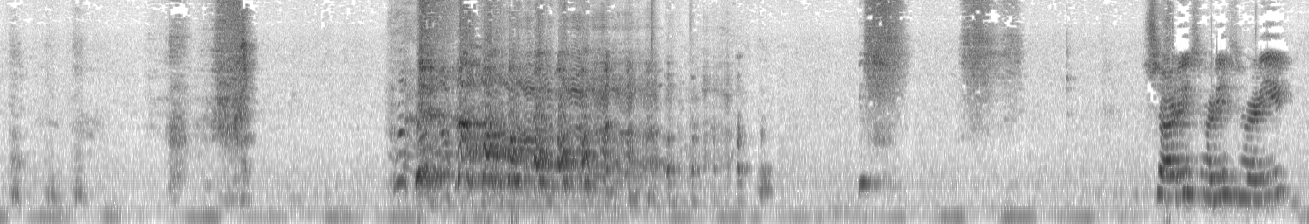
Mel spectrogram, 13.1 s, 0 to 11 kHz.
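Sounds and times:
woman laughing muffled: 0:03.9 - 0:07.7.

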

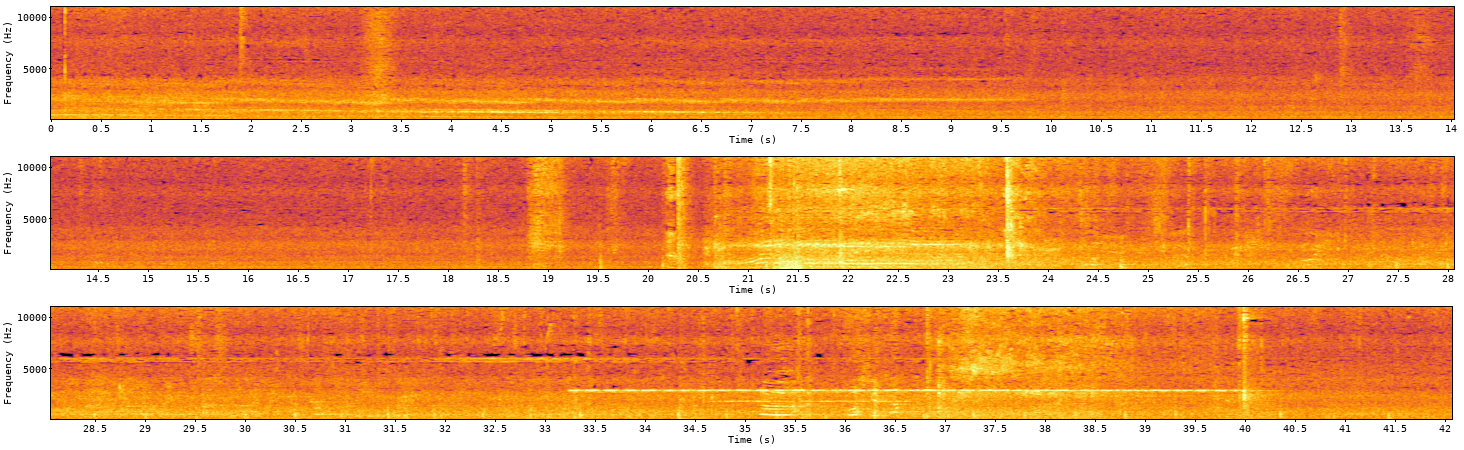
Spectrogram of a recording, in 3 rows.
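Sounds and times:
metro train rumbling: 0:00.0 - 0:42.0
train high whine: 0:27.7 - 0:40.5.

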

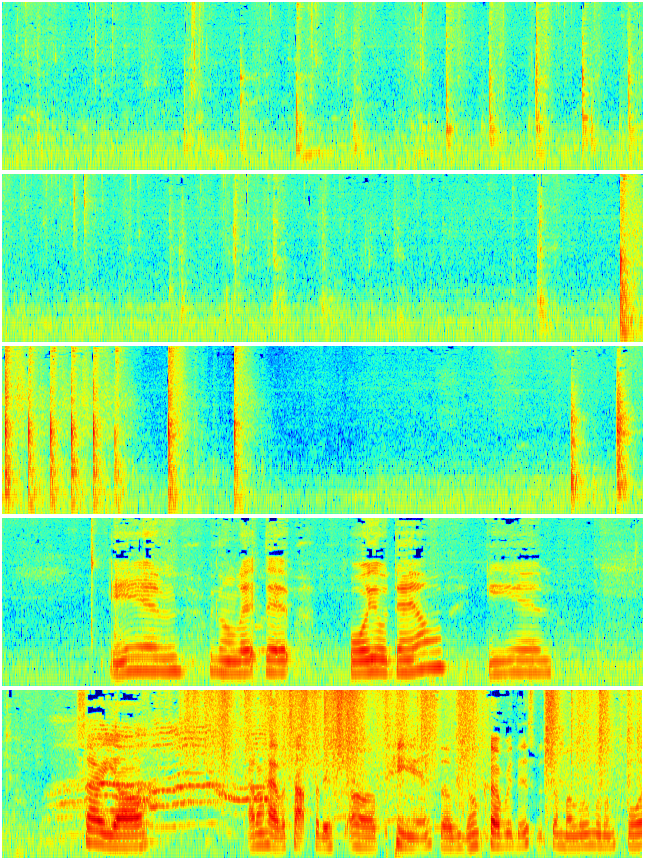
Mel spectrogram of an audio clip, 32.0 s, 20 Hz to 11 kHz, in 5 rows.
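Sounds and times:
utensil stirring in a pan: 0:00.0 - 0:13.9, 0:25.2 - 0:32.0.

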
